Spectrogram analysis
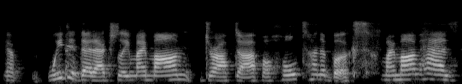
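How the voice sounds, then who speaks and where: A woman with a bright, forceful voice co-hosts a casual discussion. Her pitch sits in the middle, and the recording is a little dull and lo-fi. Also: moderate pace, a little hiss or hum. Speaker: co-host reading out audience questions. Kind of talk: casual chat.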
